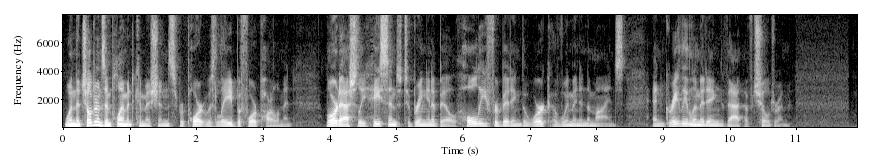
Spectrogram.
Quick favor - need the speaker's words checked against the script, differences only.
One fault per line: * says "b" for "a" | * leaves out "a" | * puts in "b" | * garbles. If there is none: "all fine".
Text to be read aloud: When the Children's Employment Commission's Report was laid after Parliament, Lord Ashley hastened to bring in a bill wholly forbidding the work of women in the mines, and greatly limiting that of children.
* says "before" for "after"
